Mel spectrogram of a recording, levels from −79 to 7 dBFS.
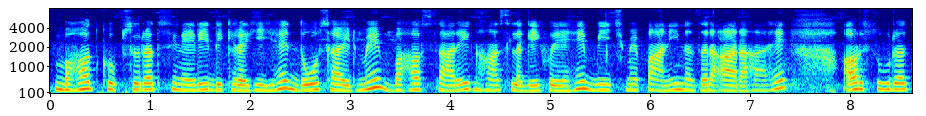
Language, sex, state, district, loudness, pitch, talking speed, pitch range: Hindi, female, Jharkhand, Sahebganj, -19 LUFS, 200 Hz, 165 wpm, 185-215 Hz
